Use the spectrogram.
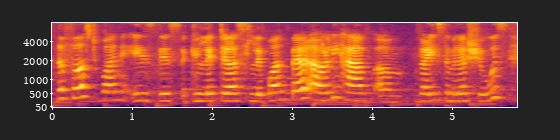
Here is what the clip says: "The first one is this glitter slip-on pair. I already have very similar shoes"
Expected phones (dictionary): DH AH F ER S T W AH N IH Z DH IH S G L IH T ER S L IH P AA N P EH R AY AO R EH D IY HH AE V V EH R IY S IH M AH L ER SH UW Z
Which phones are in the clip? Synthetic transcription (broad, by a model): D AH F ER S T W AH N IH Z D IH S G L IH T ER S L IH P AA N P EH R AY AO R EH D IY HH AE V V EH R IY S IH M AH L ER SH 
